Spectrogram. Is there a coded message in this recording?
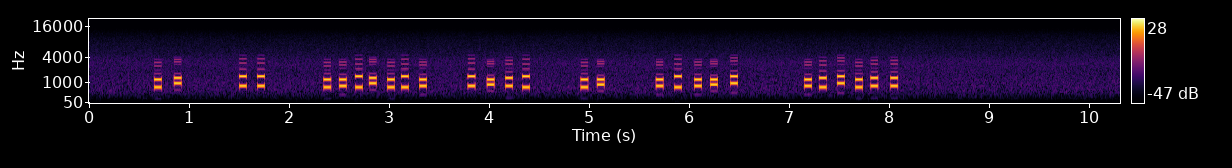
Yes: DTMF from 0.6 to 8.1 s, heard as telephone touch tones, dialled by hand, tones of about 80 ms. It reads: 10 66 1430134 6753 17 4347# 42#155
